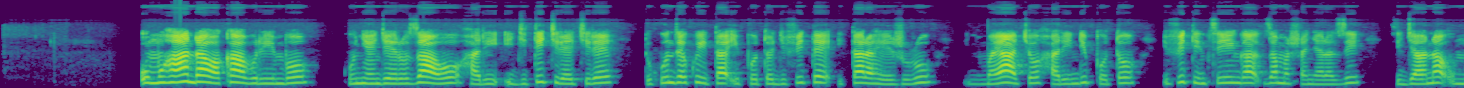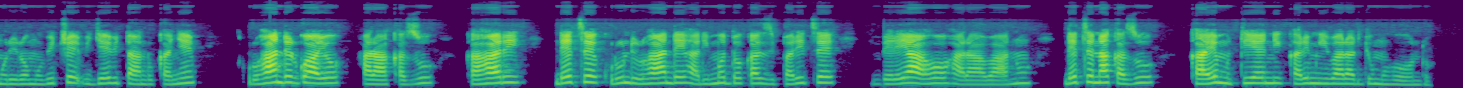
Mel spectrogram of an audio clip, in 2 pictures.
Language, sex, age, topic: Kinyarwanda, female, 18-24, government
